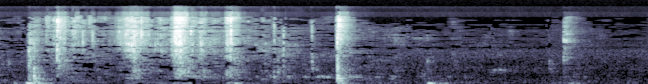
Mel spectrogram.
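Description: Trading cards being flipped and slid through by hand, a run of quick papery swishes and flicks that thin out after about four seconds.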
